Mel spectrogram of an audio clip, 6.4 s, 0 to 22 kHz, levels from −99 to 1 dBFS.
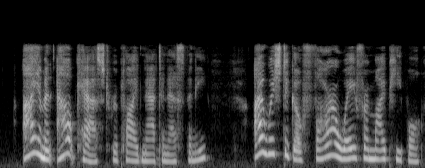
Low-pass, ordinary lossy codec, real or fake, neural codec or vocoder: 7.2 kHz; Opus, 64 kbps; real; none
